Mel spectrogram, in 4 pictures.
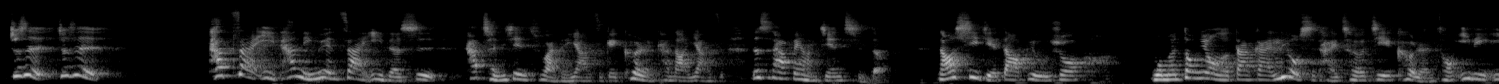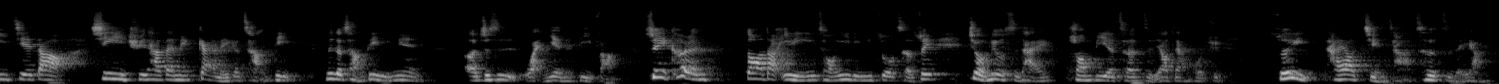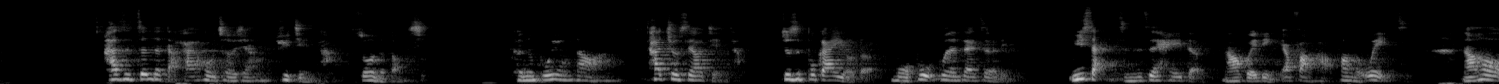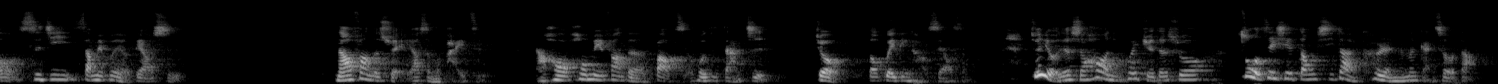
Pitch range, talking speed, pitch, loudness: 185-255 Hz, 265 characters per minute, 215 Hz, -30 LUFS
